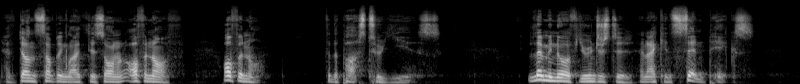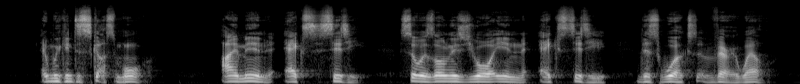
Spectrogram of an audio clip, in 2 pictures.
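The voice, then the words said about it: Seedy, slightly British put-on voice. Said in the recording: “I can't read a message like this in my regular voice, in my serious podcast voice. Because I had to take that seedy, slightly British, too much money in his pants type voice.”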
